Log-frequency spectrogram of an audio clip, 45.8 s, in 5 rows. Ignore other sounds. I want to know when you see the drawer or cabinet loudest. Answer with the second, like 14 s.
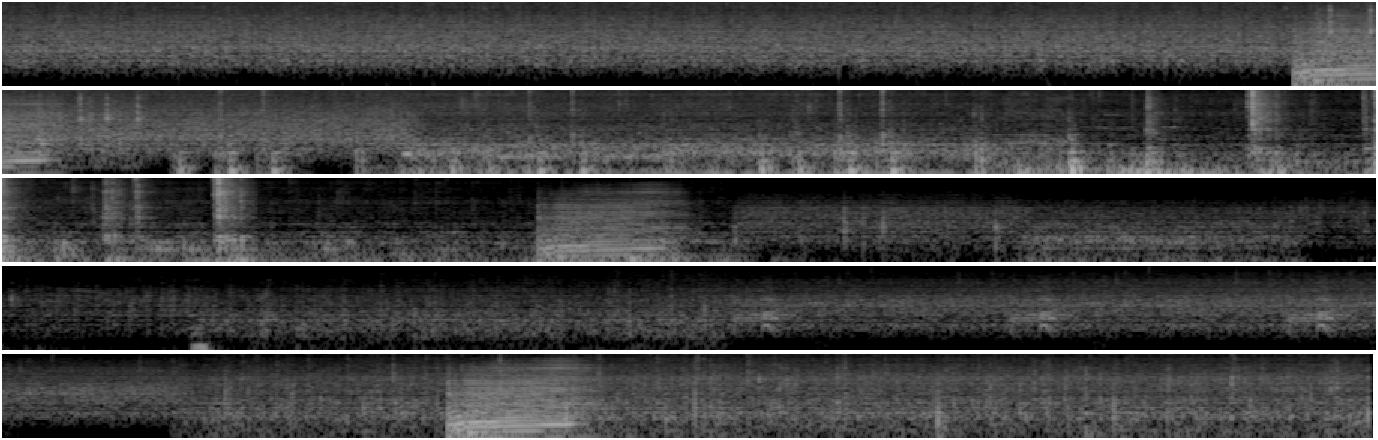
40 s.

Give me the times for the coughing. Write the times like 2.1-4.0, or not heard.
not heard.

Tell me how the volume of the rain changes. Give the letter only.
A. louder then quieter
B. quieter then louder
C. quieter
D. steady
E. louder
B.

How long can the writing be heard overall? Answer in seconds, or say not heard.
not heard.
